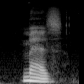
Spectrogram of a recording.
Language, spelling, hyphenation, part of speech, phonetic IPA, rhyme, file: Hungarian, mez, mez, noun, [ˈmɛz], -ɛz, Hu-mez.ogg
- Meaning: 1. guise, garb 2. strip, jersey (the uniform, especially the shirt, of a sport team) 3. dress (for athletes), singlet (for wrestlers)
